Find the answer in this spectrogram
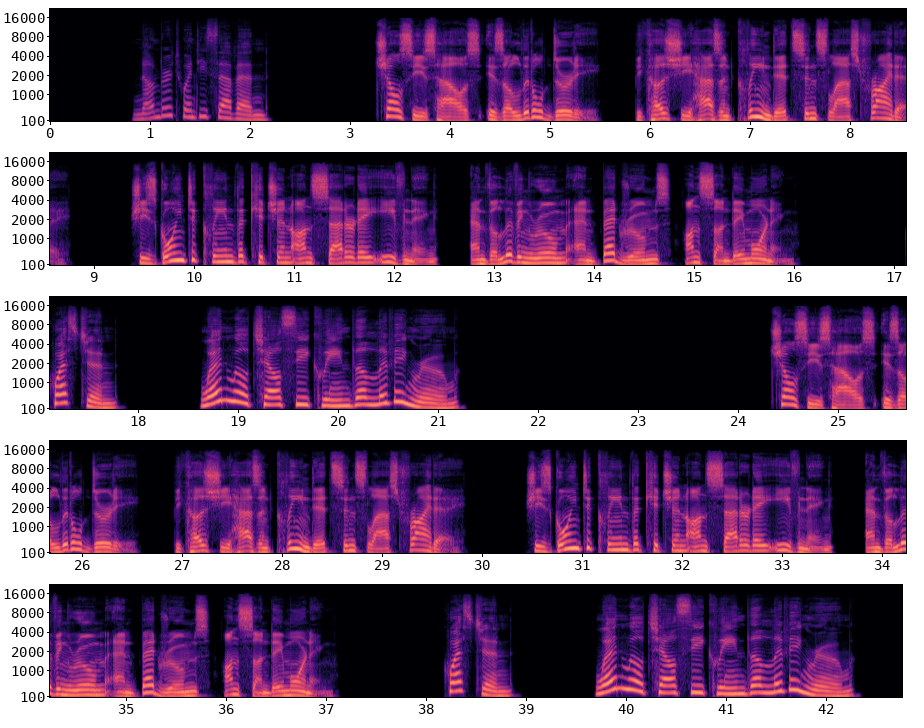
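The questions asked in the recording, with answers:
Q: When will Chelsea clean the living room?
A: On Sunday morning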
